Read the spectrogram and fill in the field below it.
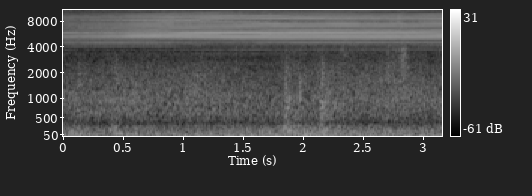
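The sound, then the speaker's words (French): Cicadas sing in a steady, shrill, high-pitched buzz that drones on without a break for the whole stretch, fairly loud, with no voices present. “Le son des cigales, il m'a toujours rappelé l'été, les longues journées chaudes.”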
